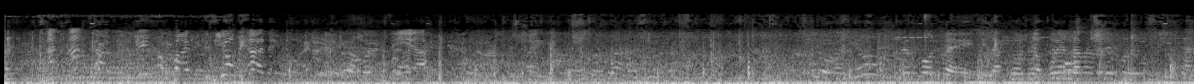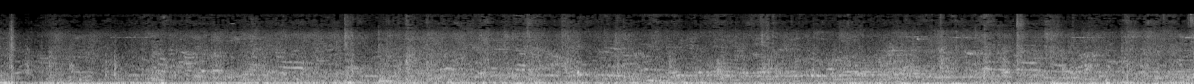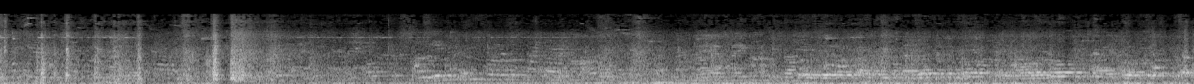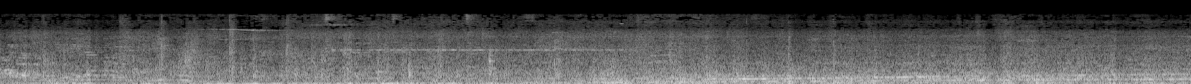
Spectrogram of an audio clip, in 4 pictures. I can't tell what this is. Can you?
Tower Hill - Station
ambiance, city, field-recording, london, general-noise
